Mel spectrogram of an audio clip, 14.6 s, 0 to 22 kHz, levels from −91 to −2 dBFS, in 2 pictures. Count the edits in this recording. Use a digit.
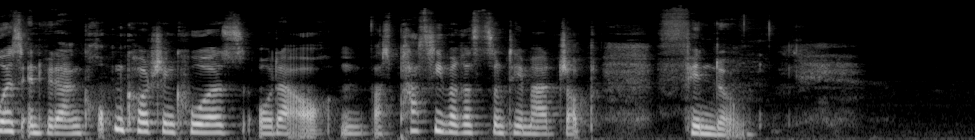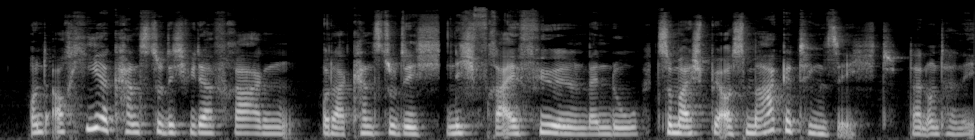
2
